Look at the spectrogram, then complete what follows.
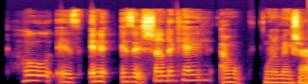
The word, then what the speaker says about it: Shunda: So, so who is and is it Shondaanda? I want to make sure I'm pronouncing your name correctly. Shand.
